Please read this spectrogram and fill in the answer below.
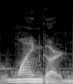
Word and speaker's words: Weingarten: union shop and that's called wine garden right that's wine garden think of beer garden but with wine wine garden it's spelled differently but whatever what wine garden is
